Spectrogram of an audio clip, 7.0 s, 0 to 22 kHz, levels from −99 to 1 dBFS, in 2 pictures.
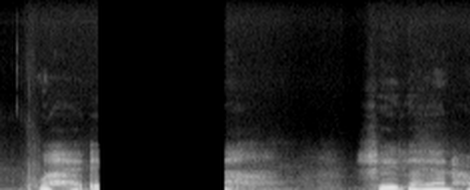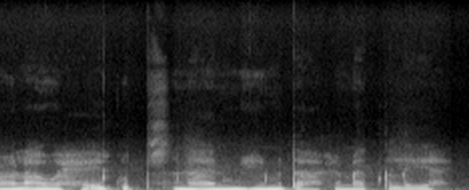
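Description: Audio dropout to silence from 0.74 to 1.69 s in this speech clip: the sound cuts to silence for about 0.94 s, likely a lost input link.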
